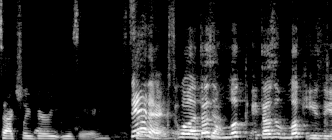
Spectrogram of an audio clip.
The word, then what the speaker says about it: Daeninckx: Daeninckx. It's actually very easy. Daeninckx.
